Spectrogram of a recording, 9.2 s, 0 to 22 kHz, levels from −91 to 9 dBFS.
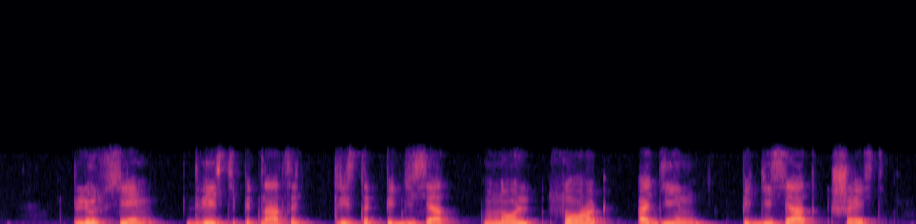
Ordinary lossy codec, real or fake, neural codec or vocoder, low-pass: Opus, 16 kbps; real; none; 7.2 kHz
